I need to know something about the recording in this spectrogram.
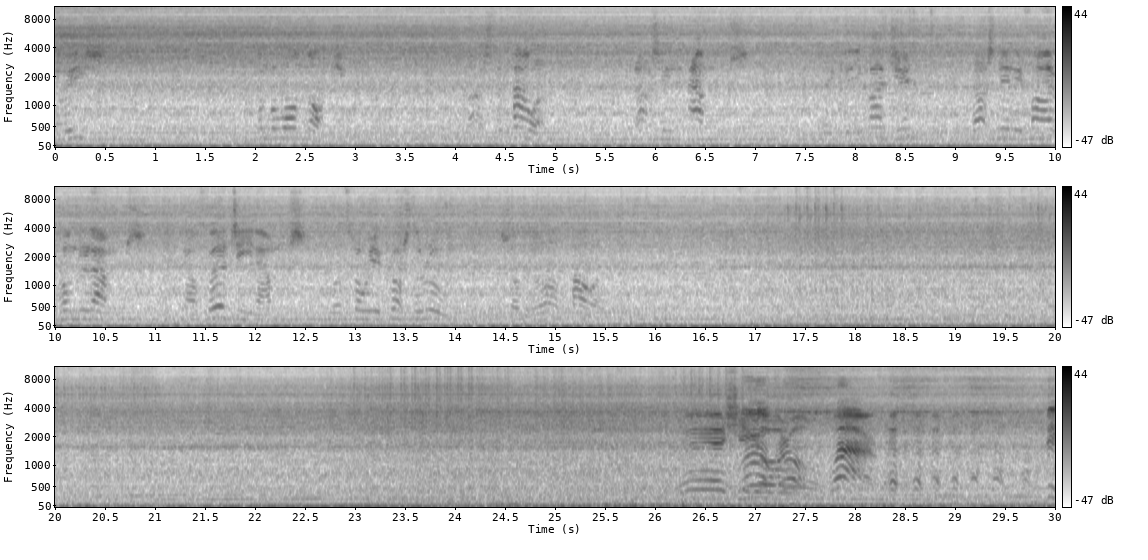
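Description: Diesel locomotive engine running, heard from inside its cab, with a steady low rumble. The rumble grows louder over the last third as the engine is throttled up and the locomotive moves off.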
